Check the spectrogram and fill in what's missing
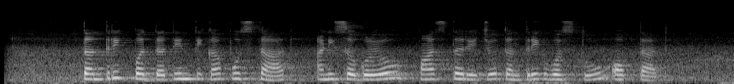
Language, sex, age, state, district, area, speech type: Goan Konkani, female, 30-45, Goa, Pernem, rural, read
